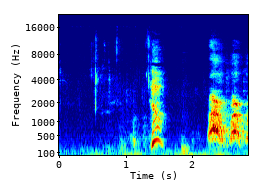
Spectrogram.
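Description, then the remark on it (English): A dog in a house barks a few times after strong wind hits the house, with sharp, loud yelps spaced irregularly, quieter snuffling and mouth noises between them, and no talking. “The wind just was like really crazy on this house and then just started barking.”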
